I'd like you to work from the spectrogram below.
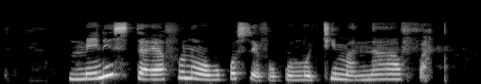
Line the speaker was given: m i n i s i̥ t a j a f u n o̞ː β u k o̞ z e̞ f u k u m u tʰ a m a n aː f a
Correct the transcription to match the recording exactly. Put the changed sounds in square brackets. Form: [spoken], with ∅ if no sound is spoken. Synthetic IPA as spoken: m i n i s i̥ t a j a f u n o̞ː β u k o̞ [s] e̞ f u k u m u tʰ [i] m a n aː f a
